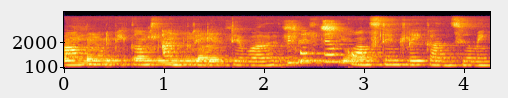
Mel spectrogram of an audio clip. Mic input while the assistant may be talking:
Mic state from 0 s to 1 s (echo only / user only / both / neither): both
